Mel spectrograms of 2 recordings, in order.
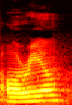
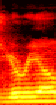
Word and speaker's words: Uriel: you have the uh the Archangel Uriel or Oreo however you want to kind of pronounce it some people say Oreo some people say Uriel I I use Uriel but it's kind of up to you which one you want to use and you're still invoking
